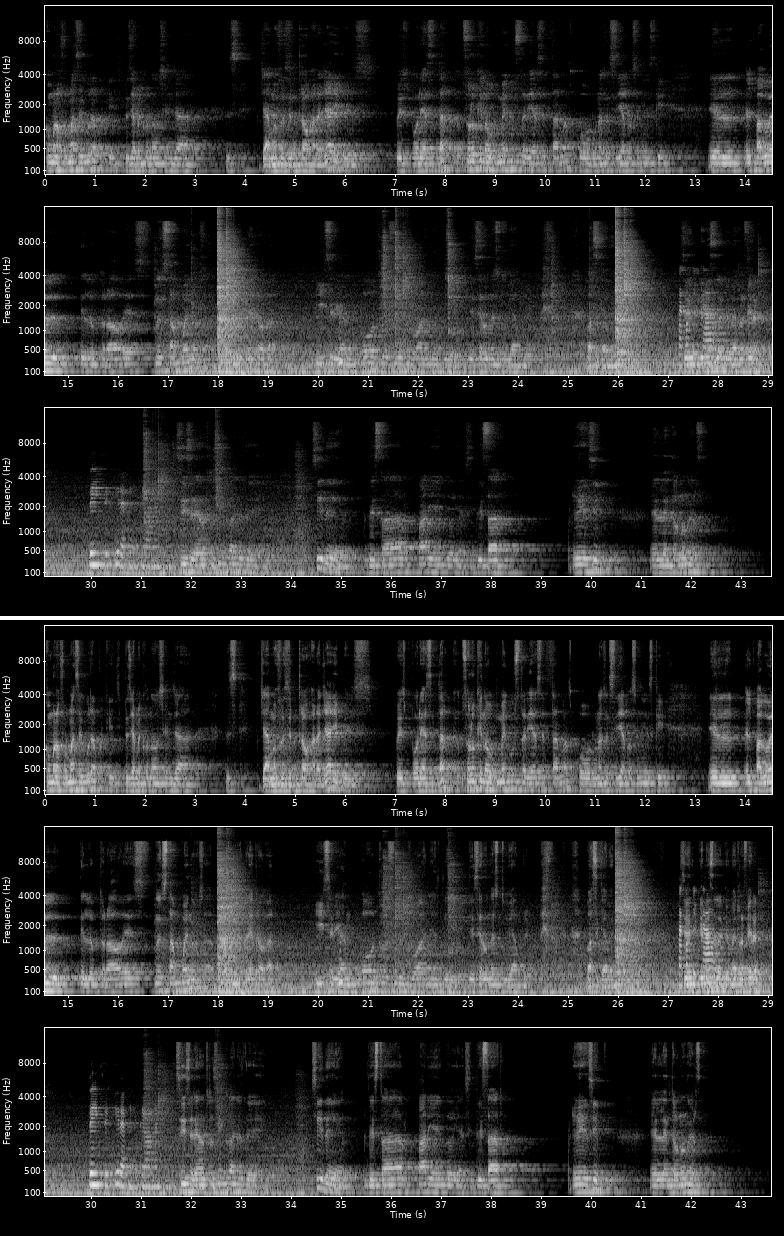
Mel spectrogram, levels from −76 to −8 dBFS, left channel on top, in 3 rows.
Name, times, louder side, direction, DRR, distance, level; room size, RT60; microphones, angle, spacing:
voice 1, 0.0-4.0 4.3-6.5 7.0-13.0 13.3-15.0 15.2-19.2 19.9-26.3 26.7-27.0 27.3-28.9 31.7-33.5 34.4-38.3 39.6-40.2 41.2-42.2, right 2 dB, 65° right, 5 dB, 0.9 m, -28 dB
sound 1, 16.7-34.3, left 1 dB, 20° left, 2.2 m, -31 dB
voice 2, 27.2-28.1 30.0-31.6 32.2-32.5, right 3 dB, 35° right, 8 dB, 0.5 m, -26 dB
14.5 x 14.0 x 2.5 m, 2.2 s
head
